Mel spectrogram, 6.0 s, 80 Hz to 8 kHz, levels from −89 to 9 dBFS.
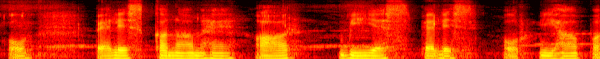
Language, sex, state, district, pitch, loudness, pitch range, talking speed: Hindi, male, Bihar, Vaishali, 105 Hz, -22 LUFS, 105-110 Hz, 130 wpm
